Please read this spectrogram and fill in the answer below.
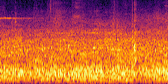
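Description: Crowd of spectators talking at once in an indoor hall: a steady, unbroken sound of many overlapping voices.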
